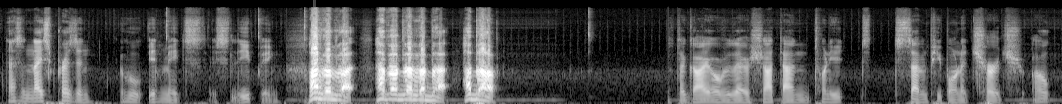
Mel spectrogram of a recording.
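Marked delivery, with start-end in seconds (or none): 3.1-5.0 loud, high goofy hubba hubba; hubba hubba yell. Pretend. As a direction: holler it like a cartoon wolf. Goofing over sleeping inmates.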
